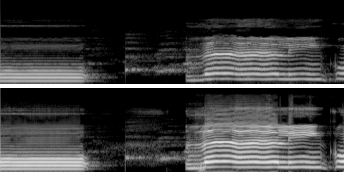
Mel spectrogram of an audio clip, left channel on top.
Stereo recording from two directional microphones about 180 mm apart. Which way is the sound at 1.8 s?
40° right (ahead or behind).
